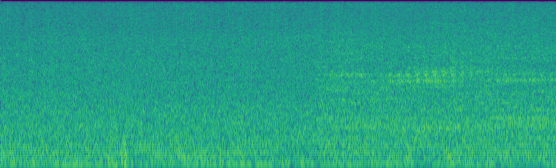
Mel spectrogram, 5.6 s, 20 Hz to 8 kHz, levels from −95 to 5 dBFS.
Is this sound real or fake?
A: real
